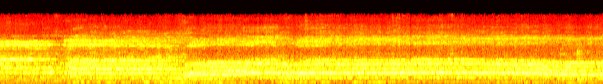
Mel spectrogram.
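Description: Unaccompanied voices chanting a Kashmiri marsiya elegy in long, drawn-out notes. The pitch shifts about a second in, then one note is held for about seven seconds from about four seconds in.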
